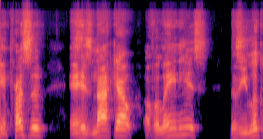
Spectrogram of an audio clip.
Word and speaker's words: Helenius: his knockout wood helenius how you pronounce my man's name always helenius helenius that's right helenius he's a nordicate you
